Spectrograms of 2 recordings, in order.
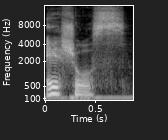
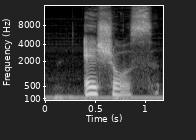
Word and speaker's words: ellos: out loud yes and if you're going to be traveling to argentina then say eshos eschos they'll like that a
